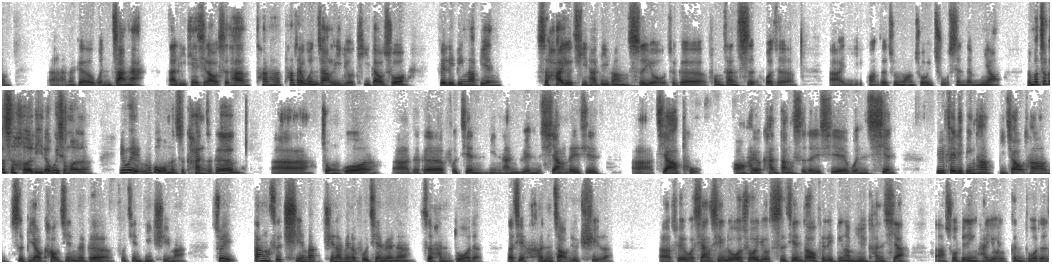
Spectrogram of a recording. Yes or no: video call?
yes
